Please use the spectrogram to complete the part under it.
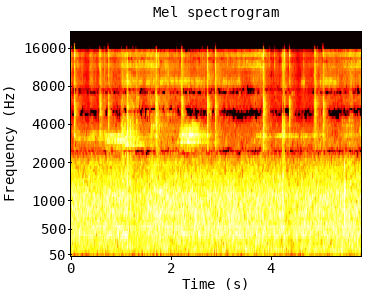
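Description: Hot oil sizzles and crackles steadily in a pan.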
